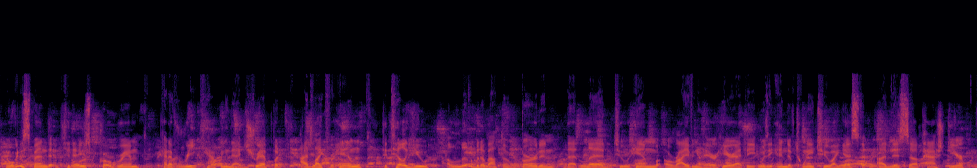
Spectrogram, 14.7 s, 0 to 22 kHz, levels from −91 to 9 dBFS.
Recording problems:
background chatter; loud; throughout; 4 voices, 7 dB below the speech

